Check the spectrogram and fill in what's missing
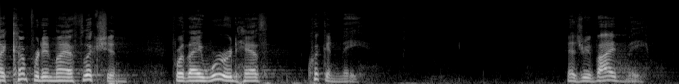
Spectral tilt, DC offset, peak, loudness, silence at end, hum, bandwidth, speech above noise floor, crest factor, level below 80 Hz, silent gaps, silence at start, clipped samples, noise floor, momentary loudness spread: -7.5 dB/octave; under 0.1%; -6 dBFS; -20 LUFS; 0.35 s; none; 12 kHz; 42 dB; 16 dB; -44 dBFS; none; 0 s; under 0.1%; -61 dBFS; 20 LU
